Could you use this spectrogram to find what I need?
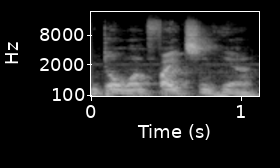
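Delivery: dry, expressionless, low, flat deadpan. Retelling how a waiter answered one of the lads' order: imitating a deadpan waiter. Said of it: "The guy was just deadpan".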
